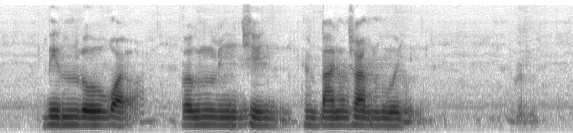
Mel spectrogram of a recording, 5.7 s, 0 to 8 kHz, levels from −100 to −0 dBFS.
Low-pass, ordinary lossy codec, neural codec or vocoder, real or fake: 7.2 kHz; none; autoencoder, 22.05 kHz, a latent of 192 numbers a frame, VITS, trained on one speaker; fake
